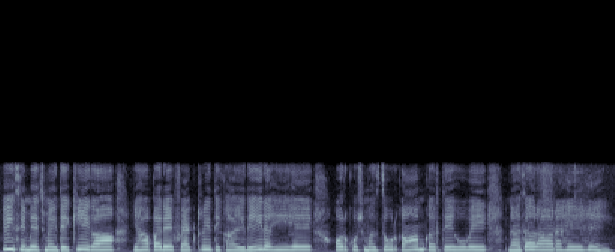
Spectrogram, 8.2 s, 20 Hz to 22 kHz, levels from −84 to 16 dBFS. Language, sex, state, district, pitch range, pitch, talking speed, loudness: Hindi, female, Rajasthan, Jaipur, 260-275 Hz, 270 Hz, 160 wpm, -17 LUFS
